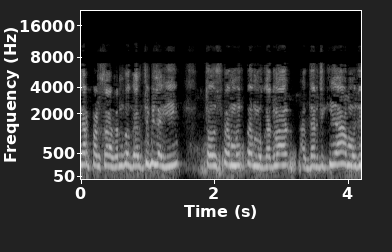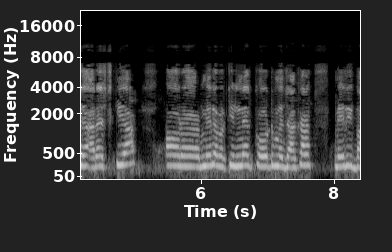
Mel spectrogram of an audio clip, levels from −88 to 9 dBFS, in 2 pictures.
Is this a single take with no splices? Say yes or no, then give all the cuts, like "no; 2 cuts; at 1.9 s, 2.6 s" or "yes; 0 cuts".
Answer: yes; 0 cuts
